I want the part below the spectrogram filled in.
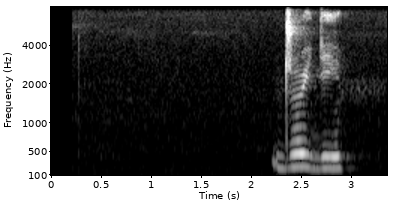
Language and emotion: Russian, neutral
